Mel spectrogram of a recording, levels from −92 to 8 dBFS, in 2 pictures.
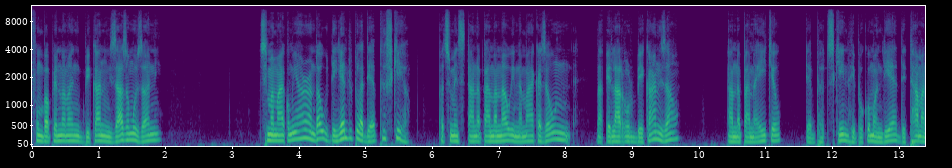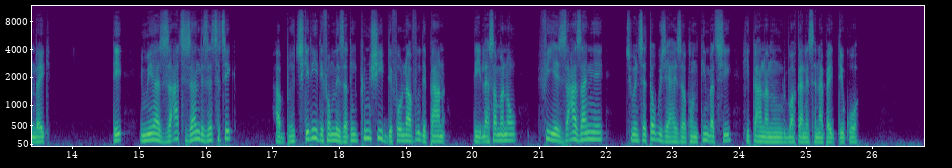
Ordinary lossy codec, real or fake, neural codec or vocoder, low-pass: none; fake; codec, 24 kHz, 0.9 kbps, WavTokenizer, medium speech release version 1; 10.8 kHz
